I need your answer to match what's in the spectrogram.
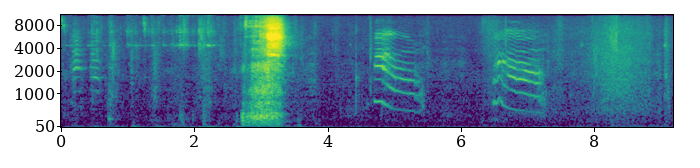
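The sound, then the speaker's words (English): A cat retches and vomits with one loud, harsh heaving burst, followed by two drawn-out, wavering cries, with no talking. “Oh no, he's gonna vomit. There he goes.”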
